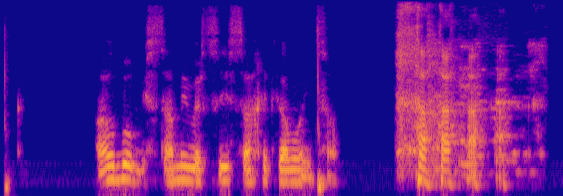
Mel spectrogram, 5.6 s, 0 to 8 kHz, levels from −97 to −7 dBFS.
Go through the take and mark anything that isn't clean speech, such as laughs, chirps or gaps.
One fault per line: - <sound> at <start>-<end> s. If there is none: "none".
- laugh at 3.9-5.5 s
